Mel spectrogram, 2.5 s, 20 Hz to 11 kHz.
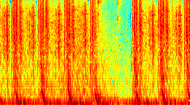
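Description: Gunfire in the shooter Modern Warfare 2: a rapid, evenly spaced string of loud, heavy shots with booming low ends, a brief pause, then the shots resume at the same steady rhythm, with no talking.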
